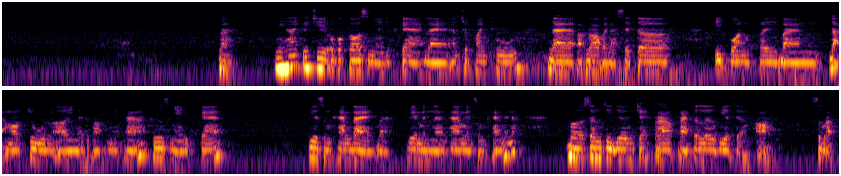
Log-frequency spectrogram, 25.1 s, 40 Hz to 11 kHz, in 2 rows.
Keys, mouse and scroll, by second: 9.9-14.4 drag, 16.0-21.1 drag, 21.1 click.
